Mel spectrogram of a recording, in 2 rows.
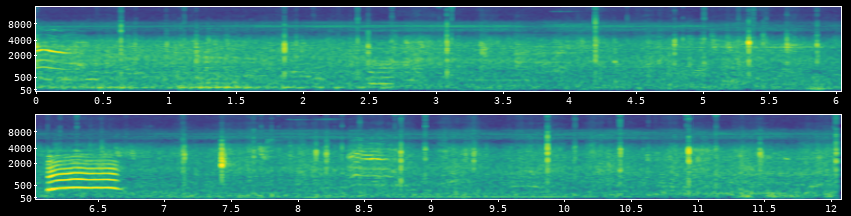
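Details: Cat being petted during a walk around Amoranto Park, recorded on an OPPO A5s phone: one short, clear, slightly arched meow about halfway through, rich in harmonics, over steady outdoor park background noise with scattered faint clicks.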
